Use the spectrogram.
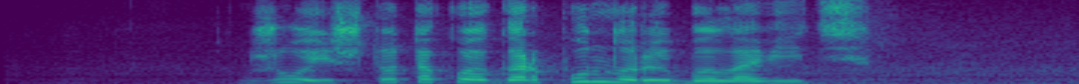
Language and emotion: Russian, neutral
